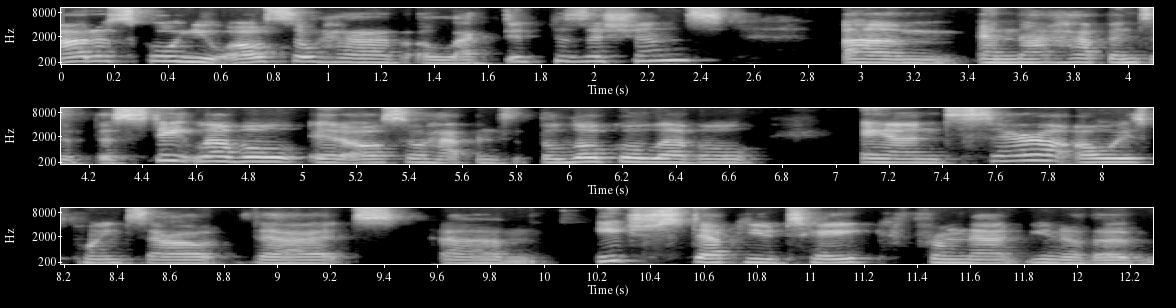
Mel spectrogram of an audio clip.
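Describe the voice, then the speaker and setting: With a Midwestern American accent, a woman talks at a medium pitch with lively intonation. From Kansas, Wichita. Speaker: education presenter. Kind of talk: lecture. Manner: fast.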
